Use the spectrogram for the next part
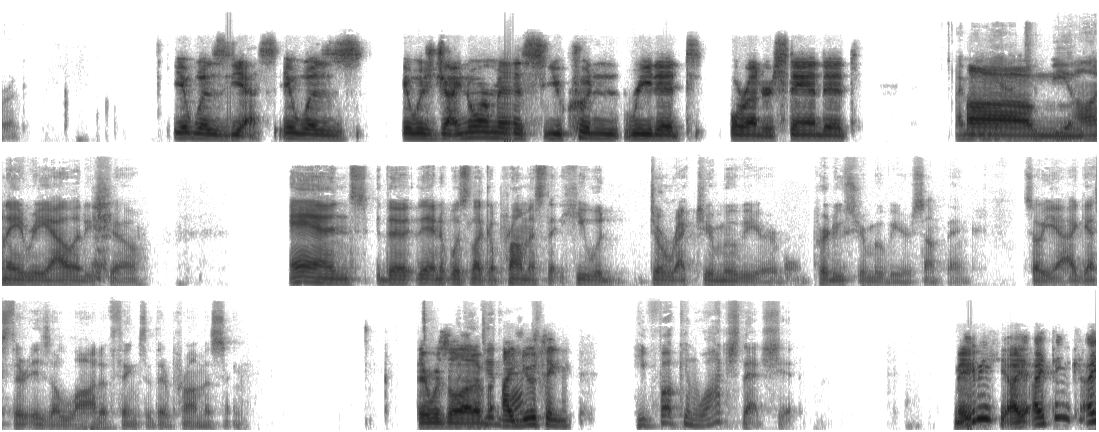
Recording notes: Warning - low sound quality! Their original audio was lost to time do to unfamiliarity with software - here is the audio from the twitch stream.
